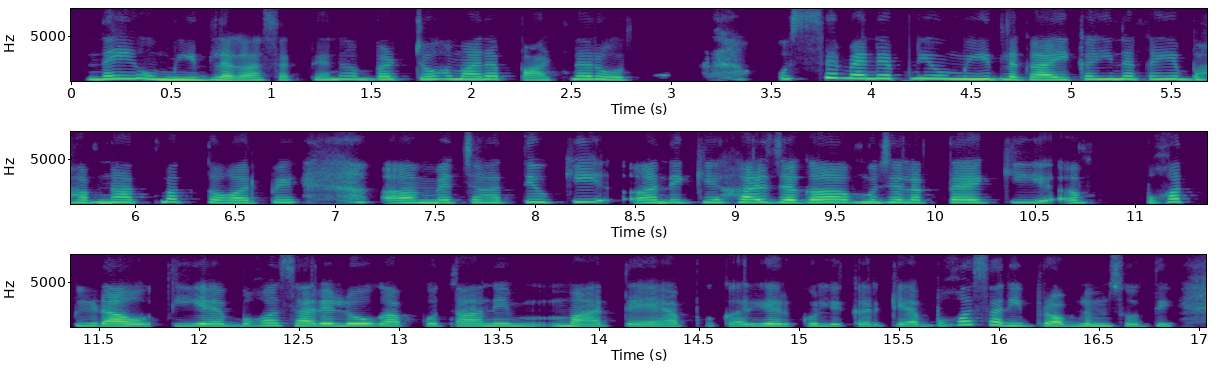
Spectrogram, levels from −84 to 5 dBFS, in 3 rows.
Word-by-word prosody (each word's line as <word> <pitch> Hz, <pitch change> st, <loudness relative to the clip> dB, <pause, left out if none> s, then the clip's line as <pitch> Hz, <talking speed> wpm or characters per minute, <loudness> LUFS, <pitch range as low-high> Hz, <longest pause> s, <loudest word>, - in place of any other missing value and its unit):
नहीं 350 Hz, +3 st, +3 dB
उम्मीद 260 Hz, -, +4 dB
लगा 225 Hz, -1 st, +2 dB
सकते 235 Hz, +3 st, -7 dB
हैं 270 Hz, -, 0 dB
ना 310 Hz, +1 st, -1 dB
बट 295 Hz, 0 st, -1 dB
जो 300 Hz, -1 st, +1 dB
हमारा 310 Hz, -1 st, +2 dB
पार्टनर 310 Hz, +6 st, -1 dB
होता 260 Hz, +6 st, -3 dB, 0.4 s
है, -, -, -15 dB, 0.2 s
उससे 340 Hz, +8 st, 0 dB
मैंने 375 Hz, -1 st, +3 dB
अपनी 370 Hz, 0 st, -1 dB
उम्मीद 310 Hz, -3 st, +4 dB
लगाई 270 Hz, -1 st, +3 dB
कहीं 310 Hz, +3 st, +2 dB
न 315 Hz, -, +3 dB
कहीं 315 Hz, +1 st, -1 dB
ये 325 Hz, -, +2 dB
भावनात्मक 285 Hz, +4 st, 0 dB
तौर 260 Hz, -3 st, +1 dB
पे 280 Hz, 0 st, -3 dB, 0.4 s
अ, 260 Hz, +1 st, +2 dB
मैं 265 Hz, +1 st, +1 dB
चाहती 275 Hz, +1 st, -4 dB
हूँ 305 Hz, -, 0 dB
कि 330 Hz, 0 st, -1 dB
अ, 280 Hz, -, -2 dB
देखिए 275 Hz, +1 st, -2 dB
हर 295 Hz, -1 st, +5 dB
जगह 285 Hz, +1 st, +5 dB
मुझे 275 Hz, +1 st, +1 dB
लगता 275 Hz, +1 st, -1 dB
है 280 Hz, 0 st, +4 dB
कि 280 Hz, 0 st, -7 dB
अ, 265 Hz, -, -3 dB, 0.3 s
बहुत 335 Hz, +6 st, 0 dB
पीड़ा 240 Hz, -2 st, +1 dB
होती 220 Hz, 0 st, 0 dB
है। 230 Hz, 0 st, +3 dB
बहुत 230 Hz, +5 st, -3 dB
सारे 245 Hz, -3 st, +3 dB
लोग 235 Hz, 0 st, +5 dB
आपको 225 Hz, +1 st, -2 dB
ताने 230 Hz, 0 st, -1 dB
म 215 Hz, -1 st, -5 dB
मारते 210 Hz, -1 st, -1 dB
हैं 205 Hz, 0 st, -3 dB
आपको 250 Hz, +4 st, -9 dB
करियर 220 Hz, +1 st, +1 dB
को 230 Hz, -, -1 dB
लेकर 200 Hz, -1 st, -5 dB
के 235 Hz, -, -6 dB
आप 220 Hz, -, -1 dB
बहुत 355 Hz, +8 st, -1 dB
सारी 315 Hz, -9 st, +1 dB
प्रॉब्लम्स 215 Hz, +1 st, +1 dB
होती 200 Hz, +1 st, -5 dB
हैं, 220 Hz, -, -13 dB
270 Hz, 215 wpm, -24 LUFS, 235-300 Hz, 0.4 s, हर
